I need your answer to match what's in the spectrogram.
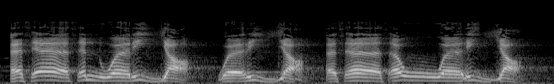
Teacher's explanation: إذن قالون قرأ أثاثا وريا وريا أثاثا وريا بإدغام الياء مشددة، أبدل الهمزة ياء وأدغم الياء في الياء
